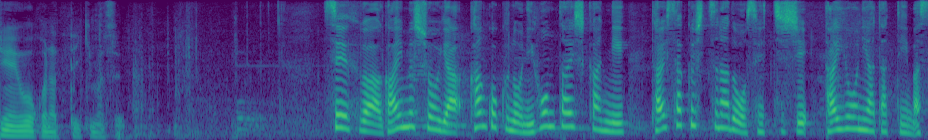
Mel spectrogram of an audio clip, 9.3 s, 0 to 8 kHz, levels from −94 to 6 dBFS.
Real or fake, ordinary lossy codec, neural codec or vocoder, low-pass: real; none; none; none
